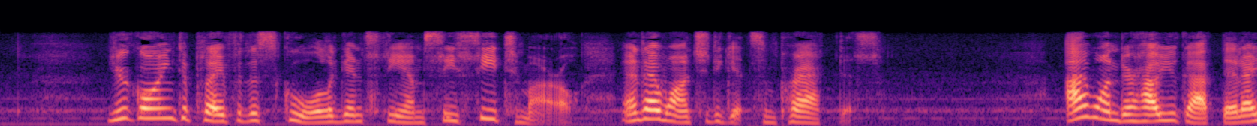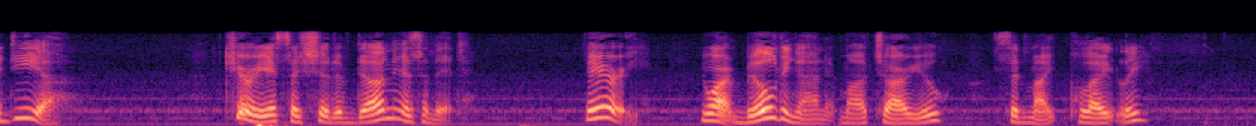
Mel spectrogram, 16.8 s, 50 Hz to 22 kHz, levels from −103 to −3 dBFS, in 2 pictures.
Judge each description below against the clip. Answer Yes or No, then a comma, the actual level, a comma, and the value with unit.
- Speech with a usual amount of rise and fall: No, wide, 7.6 semitones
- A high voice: Yes, high, 210 Hz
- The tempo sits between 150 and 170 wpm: Yes, average, 165 wpm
